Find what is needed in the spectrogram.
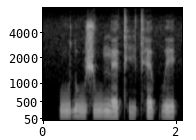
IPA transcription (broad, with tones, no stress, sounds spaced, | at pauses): uː˦ ɗ uː˦ ʃ uː˦ ŋ ɛ˦˨ tʰ i˨ tʰ ɛ˦ kʷ e˦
